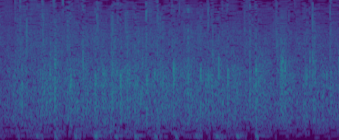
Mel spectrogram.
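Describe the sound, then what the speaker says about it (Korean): Congregation applauding during a Korean church sermon, a sustained, even roar of many hands clapping together, steady and fairly loud throughout with no talking over it. "영광의 박수 크게 한번 드립시다."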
